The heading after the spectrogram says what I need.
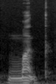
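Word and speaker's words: mai: हम लगाएंगे ल देन मे को हम फ्रेंच में मे ही बोलते हैं स्पेलिंग में थोड़ा सा डिफरेंस है एम ए आई तो ल मे उसके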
